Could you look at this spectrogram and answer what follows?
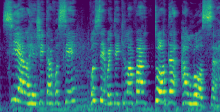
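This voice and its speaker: A woman acts out a sassy female cartoon wolf. The voice is very high and bright, confident and teasing, over some music. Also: fairly even intonation, moderate pace. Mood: sassy, skeptical. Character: self-assured, sassy female wolf animatronic. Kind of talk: cartoon fan-dub voice acting.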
